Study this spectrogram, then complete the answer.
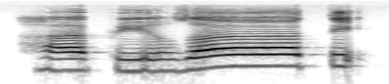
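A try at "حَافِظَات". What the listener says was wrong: Bukan. Kan kosar ujungnya. Ayo hentikan. Hafizat.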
